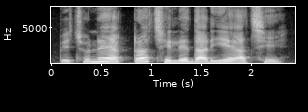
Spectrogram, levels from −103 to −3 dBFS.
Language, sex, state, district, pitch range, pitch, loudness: Bengali, female, West Bengal, Alipurduar, 205-240 Hz, 225 Hz, -17 LUFS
